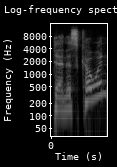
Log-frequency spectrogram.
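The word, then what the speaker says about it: Denys Cowan: Even though Dennis is spelt the way that you would think Denis is.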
